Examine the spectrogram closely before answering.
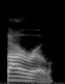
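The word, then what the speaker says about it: Barugh: Thankfully, yes, the pronunciation is simple. Bro, the u just makes a long ooh sound.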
